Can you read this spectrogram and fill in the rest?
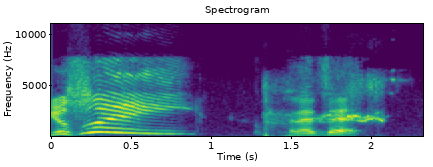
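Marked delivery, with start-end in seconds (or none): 0.0-0.9 very high voice, 'see' held long way up high. Showing the only line of a Bill Cosby impression: Bill Cosby impression. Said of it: "That's my Bill Cosby impression".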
